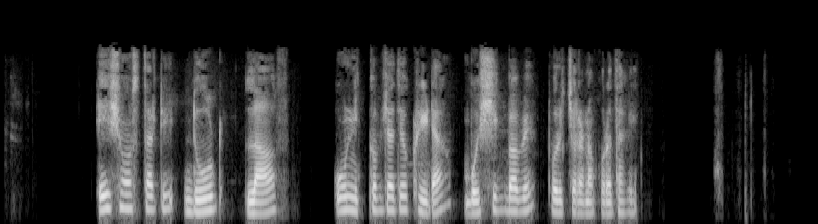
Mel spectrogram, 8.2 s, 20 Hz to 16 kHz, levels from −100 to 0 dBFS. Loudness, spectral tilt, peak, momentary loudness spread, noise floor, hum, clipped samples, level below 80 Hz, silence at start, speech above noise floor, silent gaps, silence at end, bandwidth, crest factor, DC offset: -19 LUFS; -4.5 dB/octave; -2 dBFS; 10 LU; -61 dBFS; none; under 0.1%; -62 dBFS; 0.95 s; 42 dB; 3.01-3.34 s; 1.85 s; 8 kHz; 20 dB; under 0.1%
